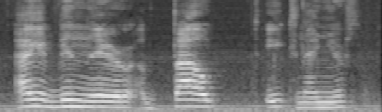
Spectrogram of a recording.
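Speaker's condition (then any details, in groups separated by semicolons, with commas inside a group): Cerebral palsy; predicted early to never speak well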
